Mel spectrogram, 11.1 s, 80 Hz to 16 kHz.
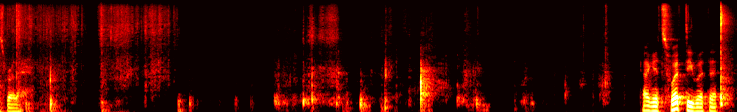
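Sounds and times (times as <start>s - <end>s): plastic wrap rustling: 0.0s - 2.9s.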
